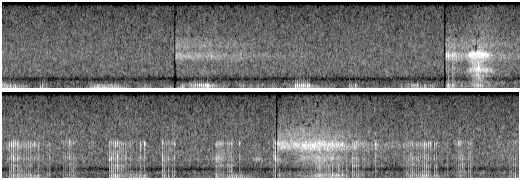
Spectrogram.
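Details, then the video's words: Mouse, a pet cat, during her morning nap, known for very loud purrs and equally loud snores: rough low rumbling pulses rise and fall in breathing cycles roughly every one to two seconds, with some breathy, hissing snore bursts. "From Purring To Snoring | Relaxing Cat Nap"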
